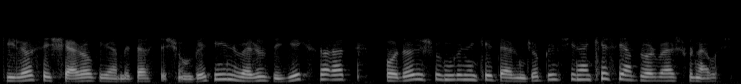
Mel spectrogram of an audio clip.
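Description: A woman's voice: lowish voice, expressive, dry recording. A woman on a phone line voices a self-assured male psychologist who lectures at length and lays out odd instructions step by step. The line is thin and dry, with no room around the voice. She keeps close to her own everyday voice. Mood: instructive. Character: Iranian male psychologist, confident and long-winded.

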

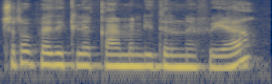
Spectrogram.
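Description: Talking rapid-fire in a warm, level, medium-pitched voice, a Moroccan Arabic-accented woman narrates a cooking tutorial for her channel. She lays out the recipe step by step, plain and instructive, addressing viewers directly.

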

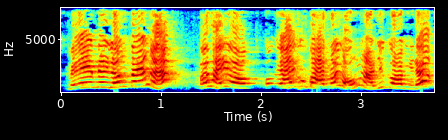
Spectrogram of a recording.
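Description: Brief: tearful, defiant Southern Vietnamese daughter-in-law, very high and bright voice. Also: female voice, rapid-fire. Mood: aggrieved. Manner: pleading, emotional.

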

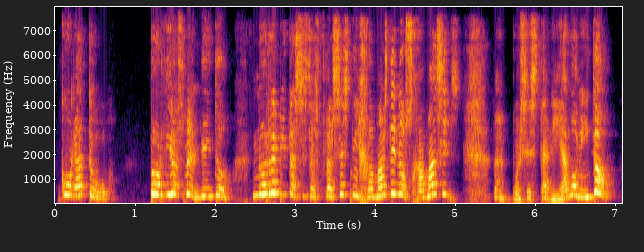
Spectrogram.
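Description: A woman's voice: very high voice, very animated, unhurried, heavily acted. A woman voicing a lovesick young noble daughter who exclaims melodramatically, in a dull, muffled recording. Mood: melodramatic love.

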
